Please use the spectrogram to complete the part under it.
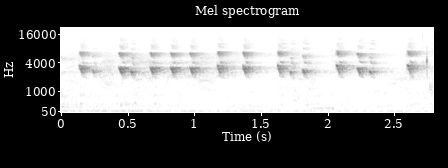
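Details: A mother squirrel, crying out after her baby was separated from her, gives sharp, high chips in a rapid series, about five each second.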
